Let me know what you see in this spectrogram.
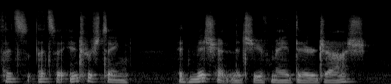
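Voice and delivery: very soft, hushed therapist-style voice. Responding to Josh after his admission, slipping into a psychologist voice. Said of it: "I'm kind of delving into my psychologist voice".

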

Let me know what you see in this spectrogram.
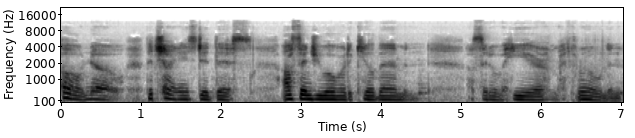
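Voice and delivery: raspy regal low voice. Describing war room scenes for her, the speaker does a raspy Queen Victoria impression. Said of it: "I don't know why I made her so raspy".

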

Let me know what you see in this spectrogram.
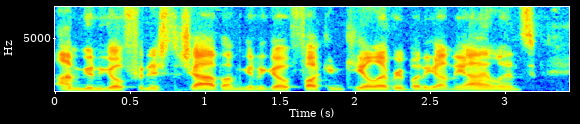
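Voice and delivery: ordinary delivery

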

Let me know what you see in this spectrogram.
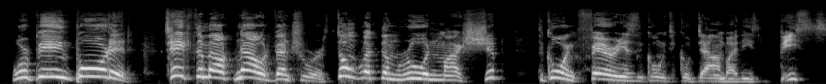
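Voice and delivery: very high, swooping captain's battle-cry yell. A ship's captain calls to the adventurers as the ship is boarded, yelling out. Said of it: "she just yells out".

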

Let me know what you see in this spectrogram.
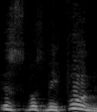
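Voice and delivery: put-on Yorkshire accent, Yorkshire vowels throughout. Speaker quotes a saying of Sally's, in Sally's Yorkshire accent. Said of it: "as Sally would say with her Yorkshire accent".

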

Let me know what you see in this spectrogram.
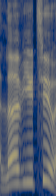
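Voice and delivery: slow, high-pitched Southern drawl. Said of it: "Ringo all of a sudden sounds like he's from the South".

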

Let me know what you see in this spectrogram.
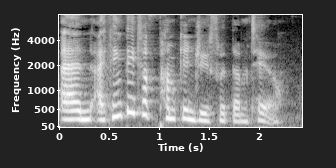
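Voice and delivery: ordinary talk

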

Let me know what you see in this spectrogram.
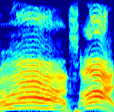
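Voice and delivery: very high-pitched roaring dwarf woman voice. Voicing a dwarf heard in a character's head: female dwarven roar. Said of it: "this female dwarven roar".

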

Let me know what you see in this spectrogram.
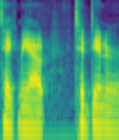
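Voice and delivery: plain

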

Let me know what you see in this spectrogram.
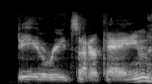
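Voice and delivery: eerie, dubbed-in, detached, disembodied voice. Retelling a movie scene with an axe-wielding man: weird disembodied voice. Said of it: "he says in a, like, a weird, disembodied".

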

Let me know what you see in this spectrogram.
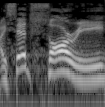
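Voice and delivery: loud, slow, drawn-out, insincere indignant protest.

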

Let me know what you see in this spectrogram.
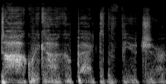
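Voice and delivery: hushed, soft whisper, leaned in close. Acting out a made-up movie scene: mock whisper as Michael J. Fox. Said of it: "he just whispers in the guy's ear".

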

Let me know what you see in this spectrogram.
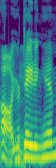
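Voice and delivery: play-acted jealous, aggrieved, upset, petty indignant outburst. Retelling how the kid reacts at the door: imitating someone upset. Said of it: "he's upset about petty shit".

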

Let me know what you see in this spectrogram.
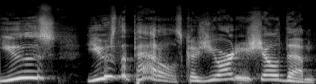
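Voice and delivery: yelling, pitched high. Retelling yelling at the TV during a scene: yelling at the TV. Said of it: "I kept yelling at the T V".

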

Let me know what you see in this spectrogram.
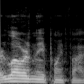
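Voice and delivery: plain

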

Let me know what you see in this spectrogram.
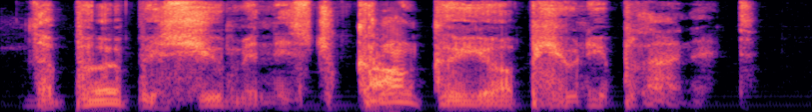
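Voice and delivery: rumbling voice, low and rough. Mid-conversation about family legacy, suddenly breaking in with a Megatron voice. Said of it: "that was Megatron".

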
